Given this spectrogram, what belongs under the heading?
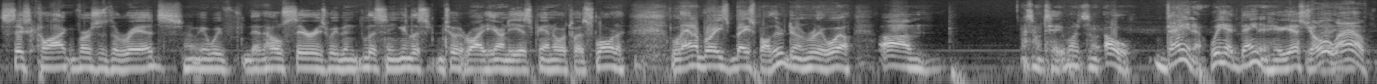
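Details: Adult male speaker, radio talk show; Normal speech.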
